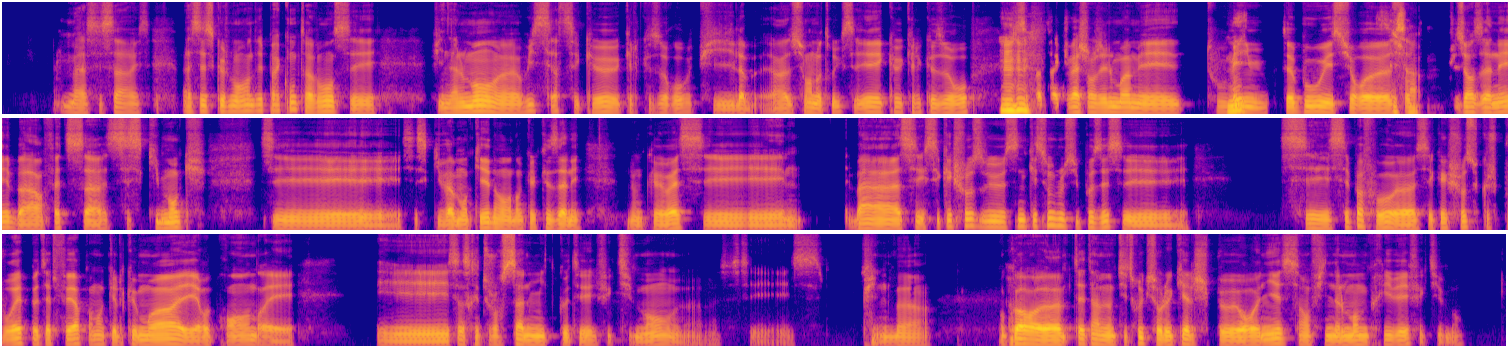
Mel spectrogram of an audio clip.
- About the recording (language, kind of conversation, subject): French, advice, Comment concilier qualité de vie et dépenses raisonnables au quotidien ?
- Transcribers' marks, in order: drawn out: "C'est"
